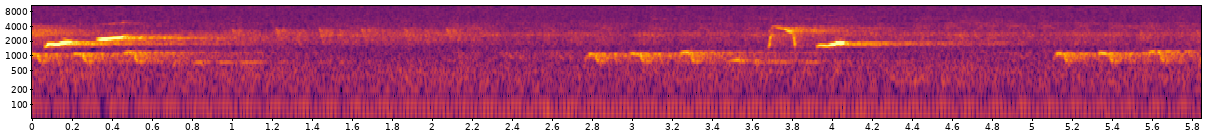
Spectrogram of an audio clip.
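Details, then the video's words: Black parrot song recorded among other birds including Madagascar cuckoo: loud short rising whistles near the start and around four seconds, with repeated lower stepped whistled notes from other birds through the middle and end. "Black Parrot. MCU Song"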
